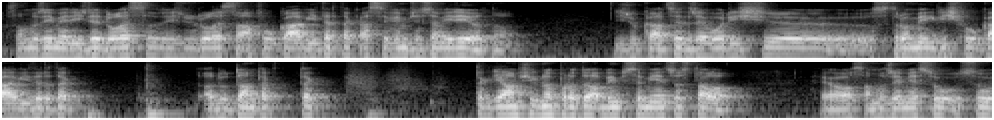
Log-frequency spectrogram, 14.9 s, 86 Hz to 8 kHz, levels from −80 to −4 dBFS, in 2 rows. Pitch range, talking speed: 95-105 Hz, 185 wpm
